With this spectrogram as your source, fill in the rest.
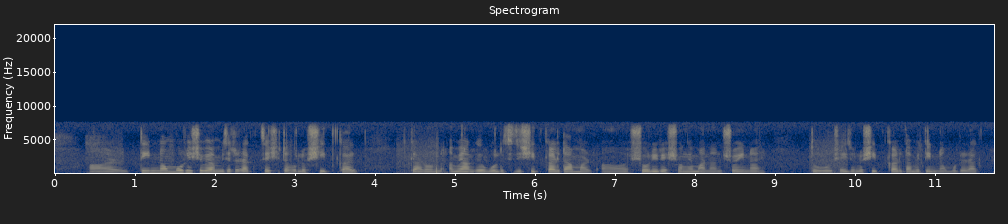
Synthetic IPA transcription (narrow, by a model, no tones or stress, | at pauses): aɾt̪inːɔmboɾɦiʃebeamid͡ʑeʈaɾakʰt͡ɕʰiʃeʈaɦoloʃit̪kal | kaɾona̰miaɡeobolet͡ɕʰid͡ʑeʃit̪kalʈaamaɾʃoɾiɾeɾʃɔŋɡemananʃojnɔe | t̪oʃejd͡ʑonːoʃit̪kalʈaamit̪inːɔmboɾeɾakʰ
